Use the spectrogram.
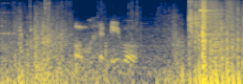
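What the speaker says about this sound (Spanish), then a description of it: "¡Están disparando!" Gunfire in a first-person shooter game rings out as a sharp shot near the end, following a stretch of game voice lines and battle ambience.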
